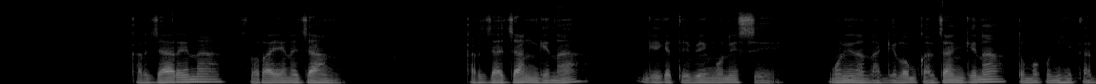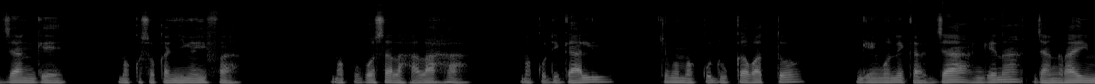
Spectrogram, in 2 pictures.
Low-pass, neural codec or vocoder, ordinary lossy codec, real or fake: none; vocoder, 44.1 kHz, 128 mel bands every 512 samples, BigVGAN v2; none; fake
